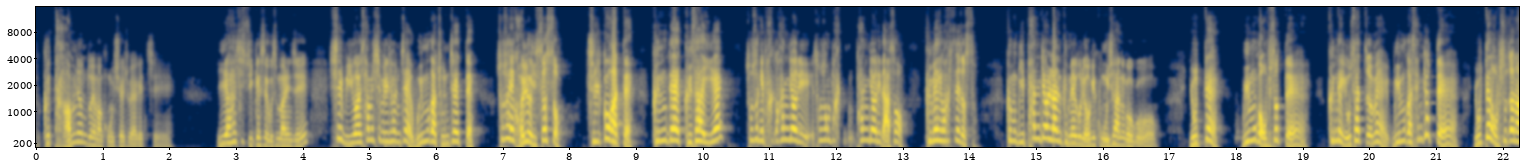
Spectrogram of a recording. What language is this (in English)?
Korean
